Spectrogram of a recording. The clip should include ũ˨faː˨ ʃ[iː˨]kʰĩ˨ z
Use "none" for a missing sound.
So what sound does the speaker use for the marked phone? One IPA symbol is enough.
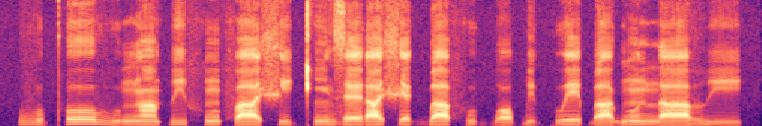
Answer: i˨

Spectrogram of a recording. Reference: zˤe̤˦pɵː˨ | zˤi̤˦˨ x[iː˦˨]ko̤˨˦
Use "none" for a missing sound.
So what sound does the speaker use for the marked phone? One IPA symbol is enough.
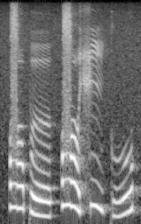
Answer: iː˦˨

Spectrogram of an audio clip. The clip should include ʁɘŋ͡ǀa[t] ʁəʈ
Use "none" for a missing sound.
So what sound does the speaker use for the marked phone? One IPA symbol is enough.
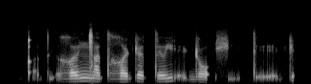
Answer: t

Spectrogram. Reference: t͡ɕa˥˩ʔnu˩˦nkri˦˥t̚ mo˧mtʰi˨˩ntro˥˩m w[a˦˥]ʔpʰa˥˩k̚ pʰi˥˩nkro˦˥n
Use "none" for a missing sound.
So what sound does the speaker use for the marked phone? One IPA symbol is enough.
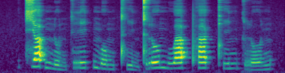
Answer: a˥˩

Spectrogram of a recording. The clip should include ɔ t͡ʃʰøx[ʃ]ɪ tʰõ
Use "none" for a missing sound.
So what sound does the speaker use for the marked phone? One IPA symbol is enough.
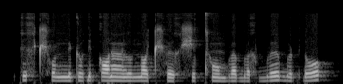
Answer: ʃ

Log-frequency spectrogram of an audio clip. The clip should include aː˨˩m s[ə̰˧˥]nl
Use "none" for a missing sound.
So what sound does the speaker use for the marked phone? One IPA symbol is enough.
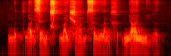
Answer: ə˧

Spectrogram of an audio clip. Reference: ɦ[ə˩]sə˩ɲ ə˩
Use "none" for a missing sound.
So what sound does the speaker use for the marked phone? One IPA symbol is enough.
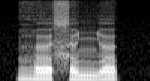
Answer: ə˩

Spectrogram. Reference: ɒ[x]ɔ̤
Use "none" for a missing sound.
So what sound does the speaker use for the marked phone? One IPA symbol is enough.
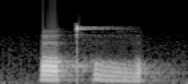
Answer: kʰ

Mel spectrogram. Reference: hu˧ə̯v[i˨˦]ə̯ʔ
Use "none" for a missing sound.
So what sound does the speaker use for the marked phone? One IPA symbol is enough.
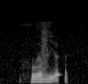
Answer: ḭ˧˨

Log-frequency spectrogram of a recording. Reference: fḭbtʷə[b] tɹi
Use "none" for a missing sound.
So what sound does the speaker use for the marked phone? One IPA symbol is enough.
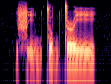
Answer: b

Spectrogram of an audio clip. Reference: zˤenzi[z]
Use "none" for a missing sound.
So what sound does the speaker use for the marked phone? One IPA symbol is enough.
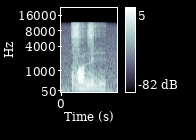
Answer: none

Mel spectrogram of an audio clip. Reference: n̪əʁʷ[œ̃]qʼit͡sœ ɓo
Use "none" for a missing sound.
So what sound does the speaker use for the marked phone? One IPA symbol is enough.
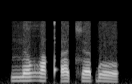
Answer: œ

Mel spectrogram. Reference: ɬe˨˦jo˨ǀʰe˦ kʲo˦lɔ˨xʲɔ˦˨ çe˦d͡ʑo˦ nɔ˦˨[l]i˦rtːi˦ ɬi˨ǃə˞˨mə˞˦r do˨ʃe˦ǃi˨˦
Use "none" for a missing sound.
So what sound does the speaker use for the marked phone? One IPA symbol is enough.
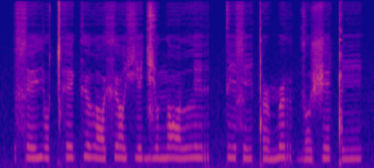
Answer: lː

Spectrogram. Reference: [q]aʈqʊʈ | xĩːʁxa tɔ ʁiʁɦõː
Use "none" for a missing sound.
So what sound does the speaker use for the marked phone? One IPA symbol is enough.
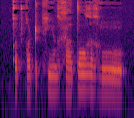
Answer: qʼ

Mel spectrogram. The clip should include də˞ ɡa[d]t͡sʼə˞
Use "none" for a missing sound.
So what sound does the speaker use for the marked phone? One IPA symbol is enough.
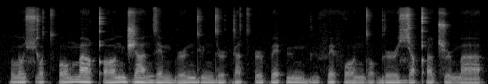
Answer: none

